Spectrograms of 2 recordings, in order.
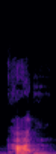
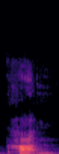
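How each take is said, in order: First: The middle T sound is dropped. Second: The same.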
